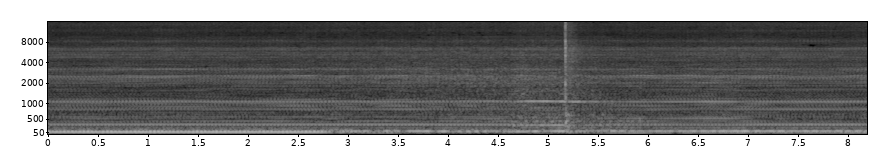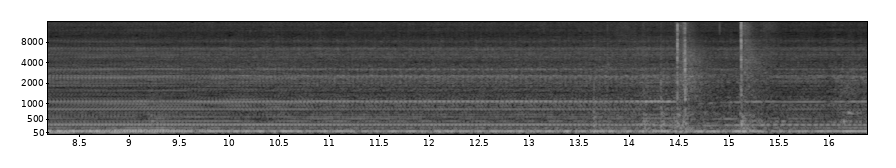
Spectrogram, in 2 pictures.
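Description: Steady hum with several fixed tones from a running computer ATX power supply and its cooling fan. A few sharp clicks cut through it, one about five seconds in and two close together near the end.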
